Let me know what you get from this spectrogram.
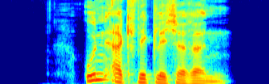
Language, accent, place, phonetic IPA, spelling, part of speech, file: German, Germany, Berlin, [ˈʊnʔɛɐ̯kvɪklɪçəʁən], unerquicklicheren, adjective, De-unerquicklicheren.ogg
- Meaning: inflection of unerquicklich: 1. strong genitive masculine/neuter singular comparative degree 2. weak/mixed genitive/dative all-gender singular comparative degree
